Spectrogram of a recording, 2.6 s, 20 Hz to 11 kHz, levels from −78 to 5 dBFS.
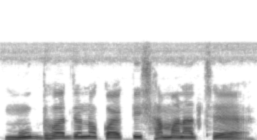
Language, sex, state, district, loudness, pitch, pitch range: Bengali, male, West Bengal, Alipurduar, -16 LUFS, 140 Hz, 130-150 Hz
